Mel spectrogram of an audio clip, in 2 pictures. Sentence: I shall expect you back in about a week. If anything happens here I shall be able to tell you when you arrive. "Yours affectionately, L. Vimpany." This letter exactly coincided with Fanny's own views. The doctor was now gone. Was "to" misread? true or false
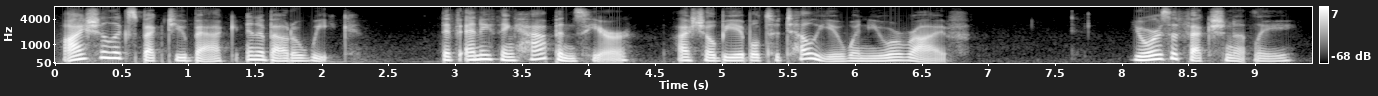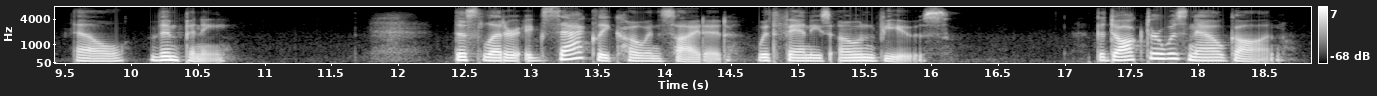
false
